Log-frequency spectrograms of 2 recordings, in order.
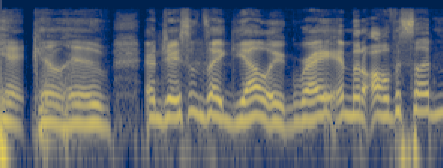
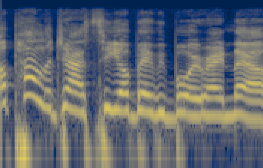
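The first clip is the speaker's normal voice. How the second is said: put-on scolding tone, pitched higher; 4 semitones higher than usual. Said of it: "She'd be like".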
